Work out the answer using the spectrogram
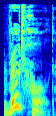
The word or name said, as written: roothold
